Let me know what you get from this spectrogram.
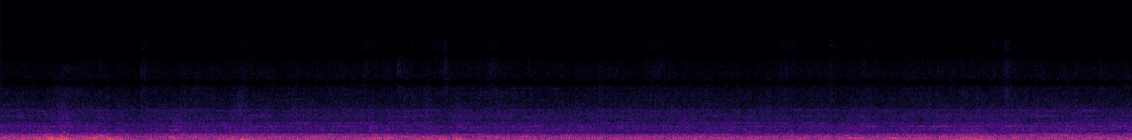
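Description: Passenger train running along the track: a steady rumble of wheels on rails, with a few knocks in the first two seconds, the sharpest just under two seconds in.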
